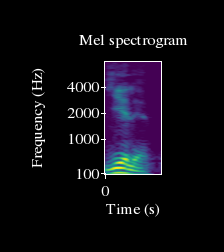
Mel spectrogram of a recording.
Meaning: 1. hardly, scarcely, barely 2. slightly 3. with (great) difficulty
- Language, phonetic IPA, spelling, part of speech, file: Russian, [ˈjelʲe], еле, adverb, Ru-еле.ogg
